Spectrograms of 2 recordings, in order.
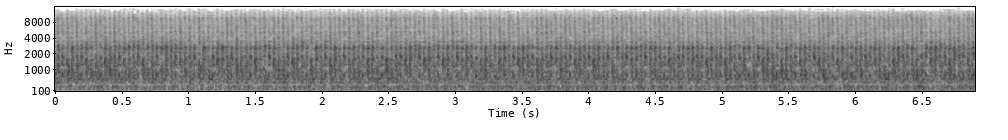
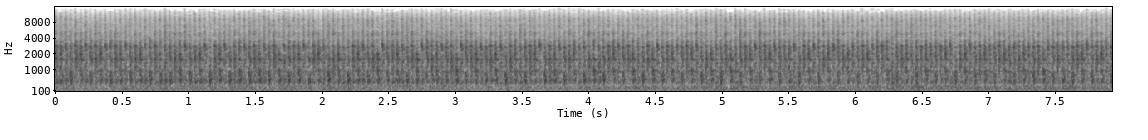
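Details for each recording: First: Steady, even idle clatter from a 1990 Volkswagen Jetta Mk2 1.6L diesel with no squeal or chirp, started after an alternator belt drive repair and modification; the belt drive is quiet and healthy. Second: 1990 Volkswagen Jetta Mk2 1.6L diesel at idle: bright, fast chirping over the clatter as the alternator belt slips slightly and rubs against its cover, a previous owner's JB-Weld metal strip repair; worn belt drive.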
